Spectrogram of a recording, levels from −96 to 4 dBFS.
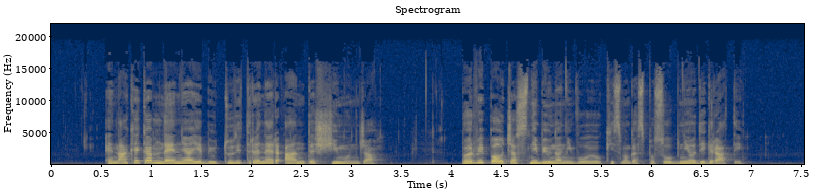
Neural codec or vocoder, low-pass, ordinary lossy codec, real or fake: none; 19.8 kHz; MP3, 96 kbps; real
